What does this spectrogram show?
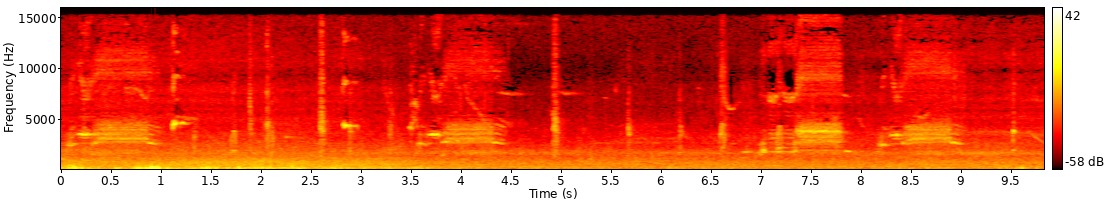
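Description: Several short bird calls, each about half a second long and a few seconds apart, over a steady low rumble of outdoor background noise.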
